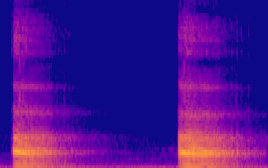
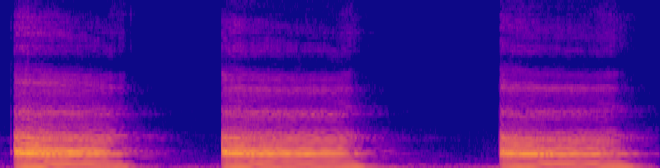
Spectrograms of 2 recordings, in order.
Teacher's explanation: awalnya kita menutup pita suara kita sehingga tidak ada suara dan udara yang keluar. A. Lalu kita buka sedikit sehingga udara itu menggetarkan pita suara. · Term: huruf hamzah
